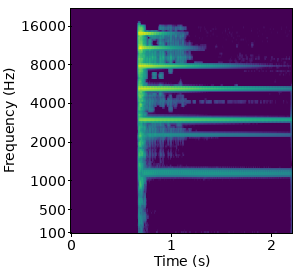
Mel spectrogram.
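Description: A single bell-like ding sound effect, struck about two-thirds of a second in and ringing on as it slowly fades, with silence before it.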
